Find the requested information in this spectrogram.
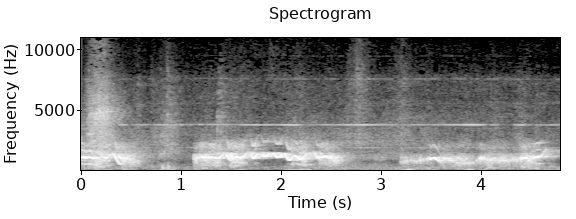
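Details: Newborn Labrador Retriever puppies, a litter of seven born May 24, 2021, on a live puppy cam with their mother Belle. High, wavering whines rise and fall in short bursts with brief pauses between them.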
